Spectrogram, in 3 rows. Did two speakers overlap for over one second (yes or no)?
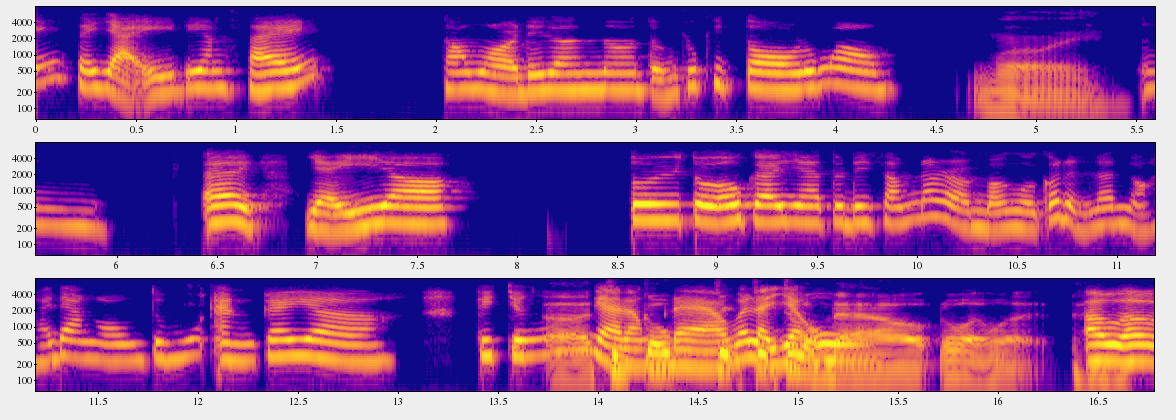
yes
